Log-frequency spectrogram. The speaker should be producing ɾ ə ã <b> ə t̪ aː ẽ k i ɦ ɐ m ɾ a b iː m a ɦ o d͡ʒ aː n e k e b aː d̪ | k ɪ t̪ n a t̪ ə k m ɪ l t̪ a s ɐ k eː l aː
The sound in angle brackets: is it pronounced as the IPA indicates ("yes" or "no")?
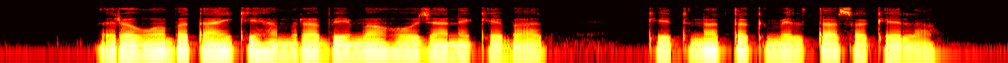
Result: yes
